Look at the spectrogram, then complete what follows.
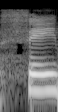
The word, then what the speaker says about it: fais: Okay, to say I go cycling, it's je fais du vélo. So you'll notice that we don't pronounce the S, but we pronounce the last vowel sound, which is an A sound, je fais.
